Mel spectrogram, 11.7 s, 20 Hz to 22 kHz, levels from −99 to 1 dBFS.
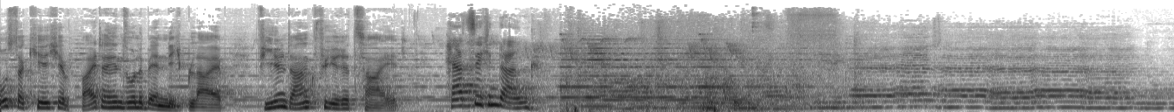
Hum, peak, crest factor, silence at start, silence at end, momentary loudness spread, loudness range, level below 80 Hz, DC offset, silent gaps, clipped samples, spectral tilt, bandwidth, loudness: none; -2 dBFS; 16 dB; 0 s; 0 s; 14 LU; 11 LU; -44 dBFS; under 0.1%; none; under 0.1%; -5 dB/octave; 18 kHz; -18 LUFS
